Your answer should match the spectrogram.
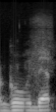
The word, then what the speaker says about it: Godet: Godette, mais pas de T, pas de 2 T, genre, c'est, ça s'écrit Godet, mais on dit Godette dans ma famille, bâtard.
